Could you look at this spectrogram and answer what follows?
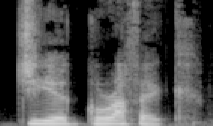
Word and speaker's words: geographic: you hear the difference when we say adjectives that end with i the stress falls on the penultimate syllable that's the syllable just before the last one so it's geography but Geographic geography Geographic and we have photography photographic yes and there's other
